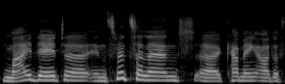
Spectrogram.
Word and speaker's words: Midata: So this is this model pronounced My Data in Switzerland, coming out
